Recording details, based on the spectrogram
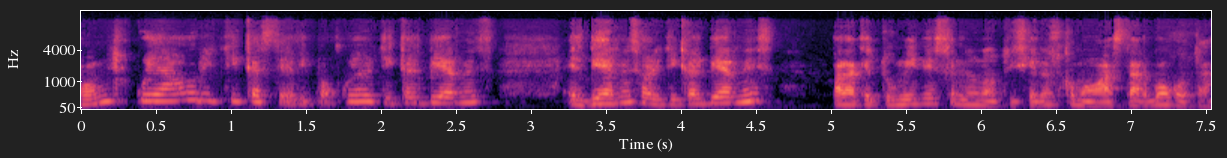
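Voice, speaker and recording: A man with a fairly high pitch and a dark, mellow tone speaks at a very fast pace. His pitch swings very widely. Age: 60s. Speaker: teacher. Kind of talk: online class. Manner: halting, many repetitions.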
